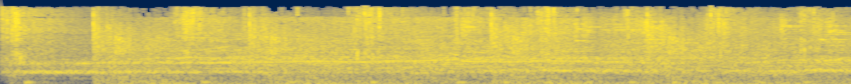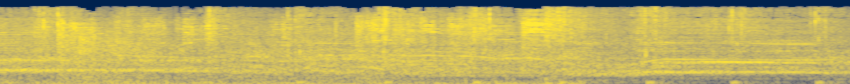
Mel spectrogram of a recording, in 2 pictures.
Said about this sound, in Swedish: får vi höra klacken en gång till? Och jag vill höra kanonkul och jag vill höra lite mm, karoliner Galna protestantiska talibaner.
